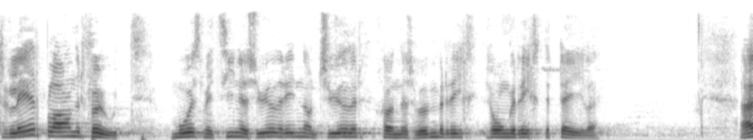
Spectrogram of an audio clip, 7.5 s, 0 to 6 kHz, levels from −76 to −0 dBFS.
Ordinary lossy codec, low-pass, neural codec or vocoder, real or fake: MP3, 32 kbps; 5.4 kHz; none; real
